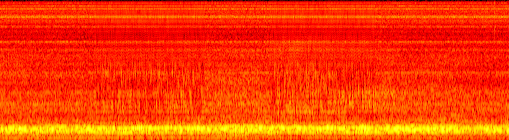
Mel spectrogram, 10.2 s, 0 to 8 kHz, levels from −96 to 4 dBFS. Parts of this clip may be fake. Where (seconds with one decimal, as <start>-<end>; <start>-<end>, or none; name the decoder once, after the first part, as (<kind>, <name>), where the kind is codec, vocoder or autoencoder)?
1.9-4.1 (vocoder, BigVGAN v2); 5.4-7.5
